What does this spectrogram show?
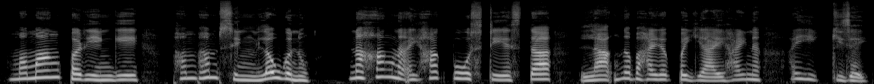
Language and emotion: Manipuri, fearful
